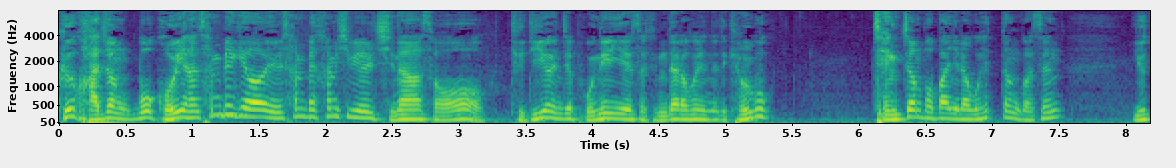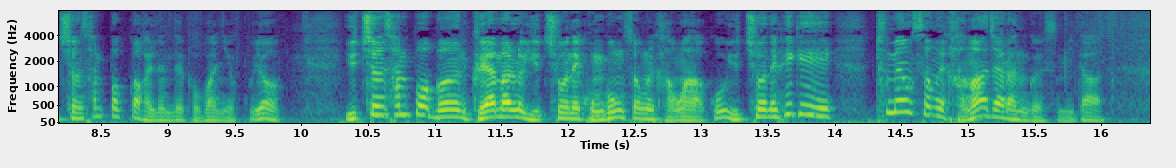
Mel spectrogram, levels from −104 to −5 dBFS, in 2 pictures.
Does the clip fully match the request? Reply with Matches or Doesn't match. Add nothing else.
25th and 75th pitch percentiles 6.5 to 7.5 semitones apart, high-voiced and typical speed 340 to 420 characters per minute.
Doesn't match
